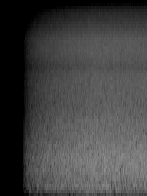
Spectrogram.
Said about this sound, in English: That is the sound of the Mattole River flowing near a popular swimming hole in Whitethorn, and a common resting place for salmon making their journey from the ocean back to the headwaters to spawn.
